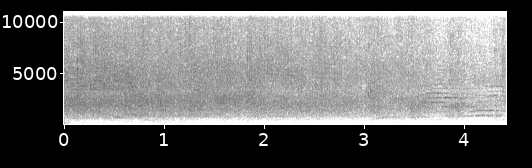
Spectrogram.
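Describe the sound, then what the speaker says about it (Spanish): A church congregation applauds steadily, a dense wash of clapping that slowly fades slightly toward the end. "Denle un aplauso al Señor Jesucristo."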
